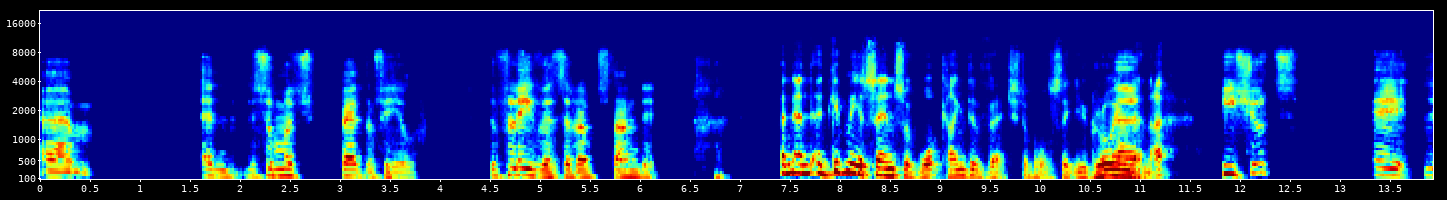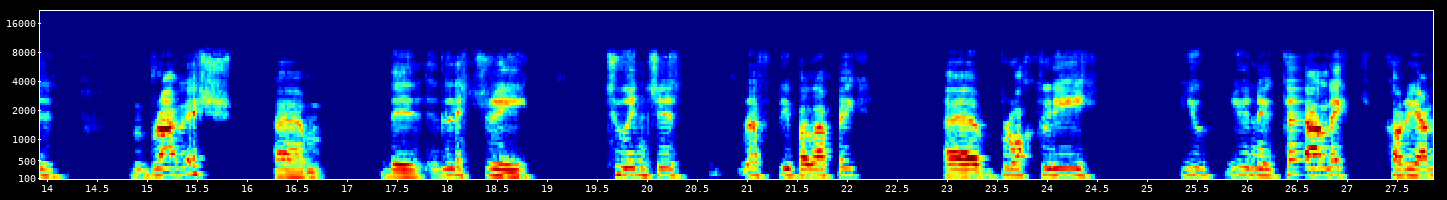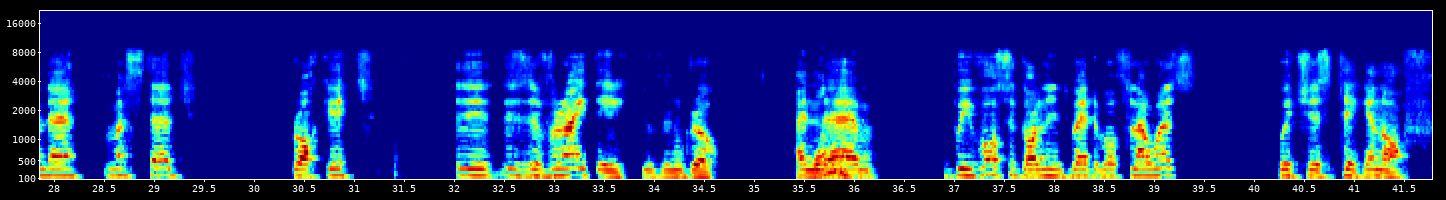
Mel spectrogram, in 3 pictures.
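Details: Adult man with spinocerebellar ataxia type 14, genetically diagnosed, shared with his brother; his consultant noticed something wrong as soon as he started speaking; ataxic dysarthria.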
